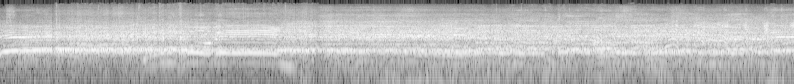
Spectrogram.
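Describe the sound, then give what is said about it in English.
A loud, continuous din of many Members of Parliament shouting and jeering at once, trying to shout down a speaker, a dense wall of heckling that holds steady for the whole stretch with no single speaker standing out. “Uh, oh, oh, oh, the Right Honourable Gentleman will be heard attempts to shout down a down market, they're low grade, they're regarded with contempt by the public, but above all, they won't work.”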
